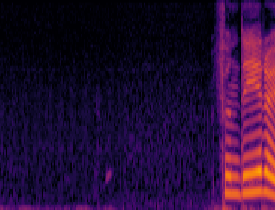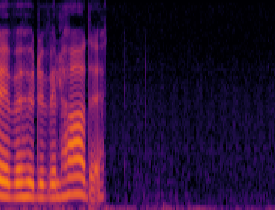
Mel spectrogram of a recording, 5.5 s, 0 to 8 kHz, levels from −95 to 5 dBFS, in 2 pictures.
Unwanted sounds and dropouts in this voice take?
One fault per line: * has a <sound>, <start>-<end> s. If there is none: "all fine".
all fine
